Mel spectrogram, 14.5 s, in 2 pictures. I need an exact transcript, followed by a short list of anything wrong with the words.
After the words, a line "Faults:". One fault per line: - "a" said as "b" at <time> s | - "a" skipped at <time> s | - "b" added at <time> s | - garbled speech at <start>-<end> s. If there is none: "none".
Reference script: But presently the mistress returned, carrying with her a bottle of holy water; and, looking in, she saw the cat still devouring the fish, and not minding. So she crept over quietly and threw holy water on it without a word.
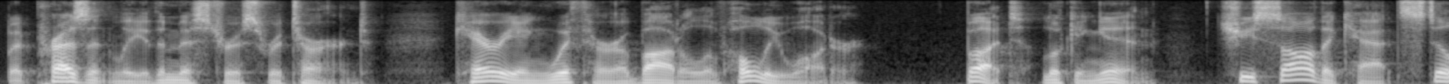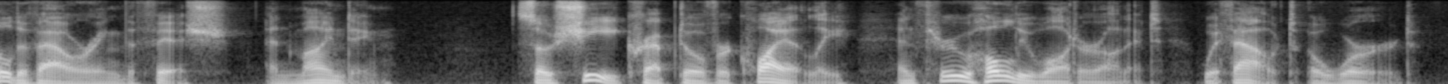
But presently the mistress returned, carrying with her a bottle of holy water; but, looking in, she saw the cat still devouring the fish, and minding. So she crept over quietly and threw holy water on it without a word.
Faults:
- "and" said as "but" at 4.8 s
- "not" skipped at 8.7 s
